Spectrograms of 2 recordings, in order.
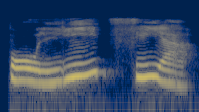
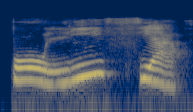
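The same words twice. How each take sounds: First: "polícia" drawn out slowly as po-li-ci-a; four slow syllables in "polícia", i and a apart. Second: "polícia" slowly in three syllables, po-li-cia. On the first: Teacher demonstrating separation, "polícia" slowly as po-li-ci-a. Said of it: "Se eu separar assim". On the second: Teacher leaving the ending together, "polícia" slowly as po-li-cia. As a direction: keep the final ia of "polícia" in one syllable. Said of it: "deixando o final junto". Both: Shown as a demonstration.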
